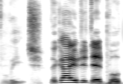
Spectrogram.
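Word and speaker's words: Leitch: fun uh David uh Lech Leech Lech I can't remember how to say his name. I think it's Leech.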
